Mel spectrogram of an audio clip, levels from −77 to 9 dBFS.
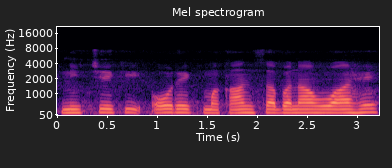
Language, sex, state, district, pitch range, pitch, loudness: Hindi, male, Chhattisgarh, Bilaspur, 145-155 Hz, 150 Hz, -16 LUFS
